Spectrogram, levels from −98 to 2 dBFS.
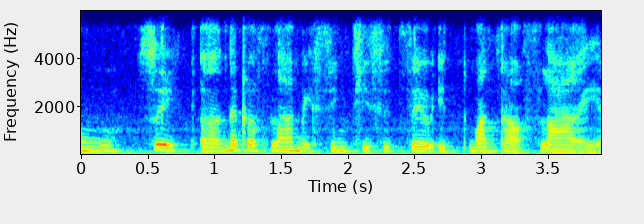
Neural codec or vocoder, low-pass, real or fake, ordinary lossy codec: none; 5.4 kHz; real; Opus, 32 kbps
